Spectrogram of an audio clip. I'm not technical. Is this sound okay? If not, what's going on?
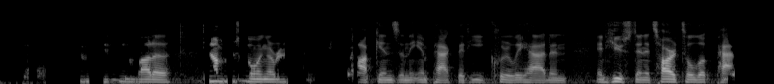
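No, it has two problems typical of a call where both people talk at once.

The first is speech suppressed in double talk. From 0.00 to 1.47 s, 2.03 to 2.54 s, 2.76 to 3.61 s and 7.29 to 7.74 s, the speech drops sharply, almost vanishing at times. This is likely the echo canceller turning down both this voice and the loudspeaker echo while both sides spoke.

The second is the other side's voice leaking through. Faint scraps of a second voice come through at 0.36 to 0.43 s, 1.78 to 2.07 s and, a bit louder, 3.50 to 3.54 s. These are likely bits of the loudspeaker sound the echo canceller missed.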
